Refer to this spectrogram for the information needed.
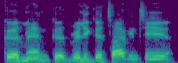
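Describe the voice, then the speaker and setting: A young Brazilian man with a Brazilian Portuguese accent, a footballer guesting on an interview, relaxed and full of "you know" fillers. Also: mid-range voice, normal speed. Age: young adult. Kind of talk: casual interview chat.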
